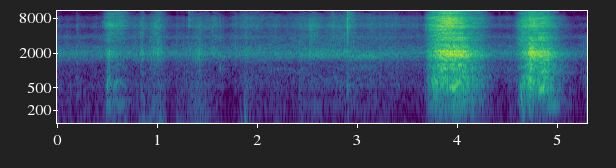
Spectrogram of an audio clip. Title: sneezing, sniffles and noseblows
